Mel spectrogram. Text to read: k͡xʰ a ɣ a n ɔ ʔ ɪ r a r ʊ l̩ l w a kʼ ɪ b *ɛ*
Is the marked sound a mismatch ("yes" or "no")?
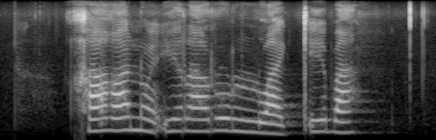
yes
